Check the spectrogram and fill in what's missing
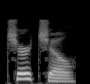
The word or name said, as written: churchill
